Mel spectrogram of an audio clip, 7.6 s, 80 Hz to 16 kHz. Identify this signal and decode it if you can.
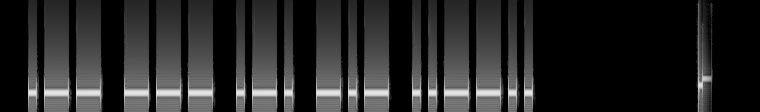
Morse code, heard as a keyed tone, about 16 wpm, 700 Hz. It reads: WORK?
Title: Sentences from Top 1000 Words - Review Part 4 - 15wpm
